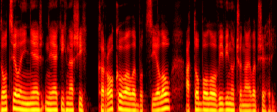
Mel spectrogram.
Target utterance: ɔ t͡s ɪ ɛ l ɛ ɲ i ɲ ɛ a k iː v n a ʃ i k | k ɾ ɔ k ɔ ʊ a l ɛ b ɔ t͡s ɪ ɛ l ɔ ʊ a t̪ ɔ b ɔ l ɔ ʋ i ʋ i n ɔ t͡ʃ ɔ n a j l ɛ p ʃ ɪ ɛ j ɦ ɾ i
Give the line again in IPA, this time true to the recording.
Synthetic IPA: ɔ t͡s ɪ ɛ l ɛ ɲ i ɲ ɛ a k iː ɣ n a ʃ i x | k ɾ ɔ k ɔ ʊ a l ɛ b ɔ t͡s ɪ ɛ l ɔ ʊ a t̪ ɔ b ɔ l ɔ ʋ i ʋ i n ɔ t͡ʃ ɔ n a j l ɛ p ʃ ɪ ɛ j ɦ ɾ i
